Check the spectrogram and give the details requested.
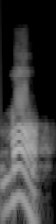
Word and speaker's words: mho: ओहम का उल्टा, सब कुछ उल्टा है, तो ओहम का स्पेलिंग भी उल्टा कर दिया है, देखो MHO, मो।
